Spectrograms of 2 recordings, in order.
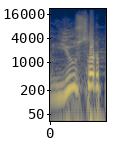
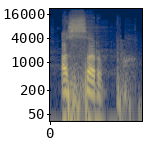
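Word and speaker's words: usurp: ये पढ़ा जाएगा अ, यूसर्प नहीं पढ़ना बेटा इसको, इसका उच्चारण क्या है? असर्प।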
